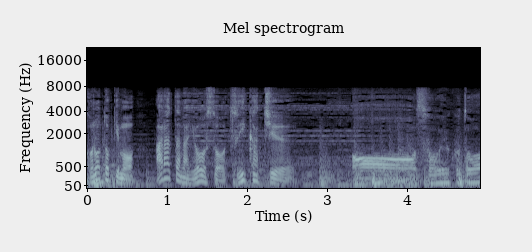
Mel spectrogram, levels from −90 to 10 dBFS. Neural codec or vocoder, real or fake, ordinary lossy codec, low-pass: none; real; none; none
